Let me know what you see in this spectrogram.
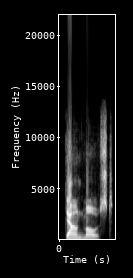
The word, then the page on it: downmost: American English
